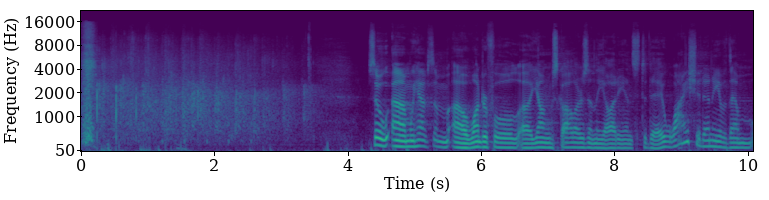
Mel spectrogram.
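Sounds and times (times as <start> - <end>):
audience applauding: 0.0 - 3.8
speech: 4.4 - 10.0.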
